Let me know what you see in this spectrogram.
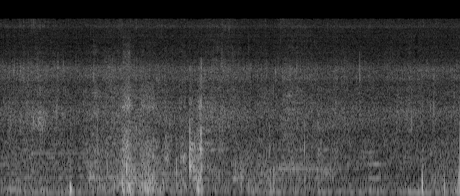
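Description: Ground chili spice paste frying in oil in a wok, a steady sizzle, with a metal spoon scraping and clinking against the wok a few times as it is stirred.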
